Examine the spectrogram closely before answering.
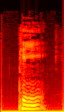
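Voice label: "phi~3", Teochew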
